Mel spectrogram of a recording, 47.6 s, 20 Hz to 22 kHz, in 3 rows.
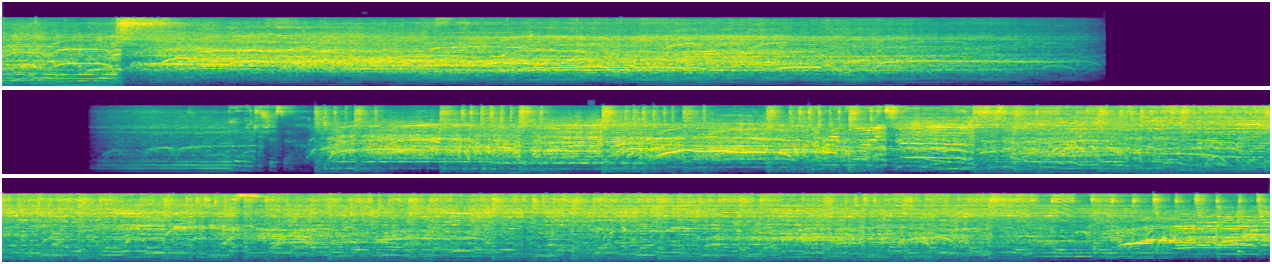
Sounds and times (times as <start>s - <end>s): Music: 0.0s - 13.4s, 17.0s - 47.5s
Speech: 18.7s - 19.6s, 26.1s - 28.0s.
